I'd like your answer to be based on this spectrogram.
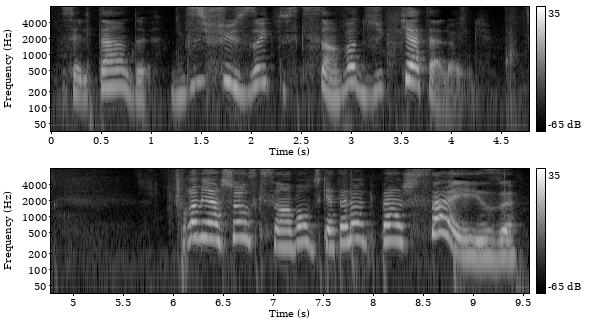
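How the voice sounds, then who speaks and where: A woman's voice: high-pitched, a little hiss or hum. A middle-aged woman with a Québécois French accent, chatting live to viewers while showing craft products for sale. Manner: chatty, animated, talks to viewers directly. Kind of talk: live video sales chat.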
